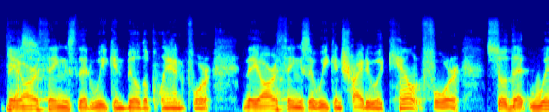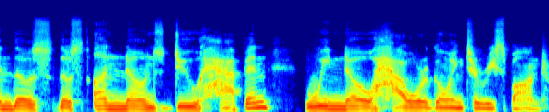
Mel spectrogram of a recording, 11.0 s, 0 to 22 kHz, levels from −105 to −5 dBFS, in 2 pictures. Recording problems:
muffled; very; fading above 2.5 kHz

